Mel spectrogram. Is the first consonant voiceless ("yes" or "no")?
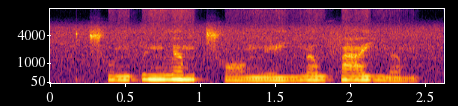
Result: yes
